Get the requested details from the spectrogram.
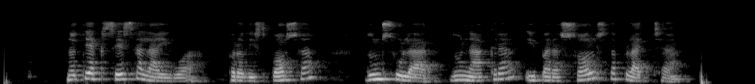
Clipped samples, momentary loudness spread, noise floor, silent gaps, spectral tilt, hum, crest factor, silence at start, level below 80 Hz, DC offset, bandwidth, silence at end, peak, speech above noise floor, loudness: under 0.1%; 14 LU; -63 dBFS; none; -5 dB/octave; none; 18 dB; 0.05 s; -54 dBFS; under 0.1%; 8.2 kHz; 0.5 s; -8 dBFS; 38 dB; -26 LUFS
